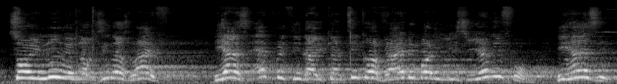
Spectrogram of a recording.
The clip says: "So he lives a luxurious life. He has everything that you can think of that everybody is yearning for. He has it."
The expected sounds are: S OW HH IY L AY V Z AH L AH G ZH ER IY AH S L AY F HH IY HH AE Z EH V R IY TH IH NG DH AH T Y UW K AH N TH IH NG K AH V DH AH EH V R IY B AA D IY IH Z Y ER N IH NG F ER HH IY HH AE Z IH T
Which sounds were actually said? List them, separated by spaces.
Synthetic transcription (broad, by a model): S OW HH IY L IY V AH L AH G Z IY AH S L AY F HH IY HH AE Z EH V R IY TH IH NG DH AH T Y UW K AH N T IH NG K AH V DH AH EH V R IY B AA D IY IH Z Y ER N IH F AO HH IY HH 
